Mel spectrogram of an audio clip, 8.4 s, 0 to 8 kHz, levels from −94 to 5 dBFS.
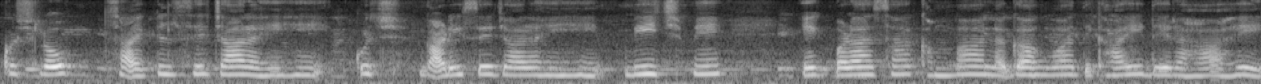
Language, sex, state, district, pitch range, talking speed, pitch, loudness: Bhojpuri, female, Bihar, Saran, 220-250 Hz, 170 wpm, 235 Hz, -18 LUFS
